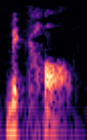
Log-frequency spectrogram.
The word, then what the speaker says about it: Michal: Remember King David in Old Testament was married to a woman named Michal. Her name actually is pronounced Michal, if you will. And it looks like Michael.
